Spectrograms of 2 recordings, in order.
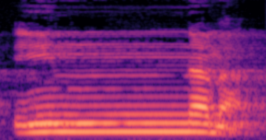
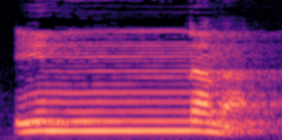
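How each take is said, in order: No difference in how they are said.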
